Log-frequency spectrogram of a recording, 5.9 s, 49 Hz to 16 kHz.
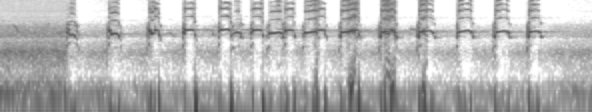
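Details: Early-morning bald eagle calling at the West End nest, 7 July 2023, from a live nature cam: a rapid, insistent string of squealing, high-pitched piping notes, some overlapping, close and loud.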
